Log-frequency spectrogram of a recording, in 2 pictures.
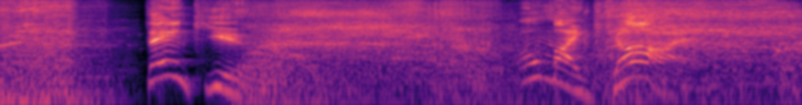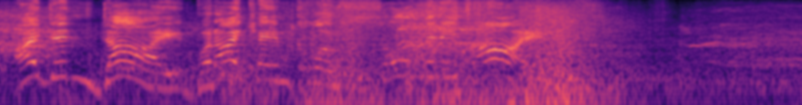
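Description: A man shouts excitedly into a close microphone.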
